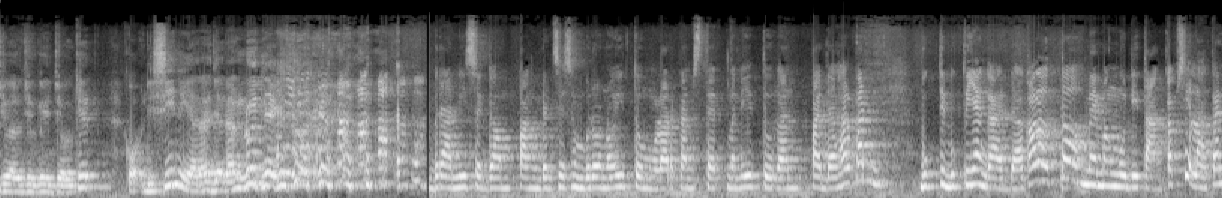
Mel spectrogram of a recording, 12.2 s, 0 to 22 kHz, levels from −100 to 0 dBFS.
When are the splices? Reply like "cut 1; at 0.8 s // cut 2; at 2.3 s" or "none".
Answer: cut 1; at 4.1 s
